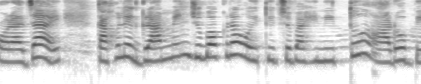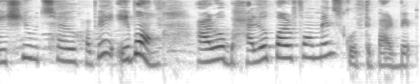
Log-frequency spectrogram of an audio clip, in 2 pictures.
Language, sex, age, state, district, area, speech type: Bengali, female, 18-30, West Bengal, Cooch Behar, urban, spontaneous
